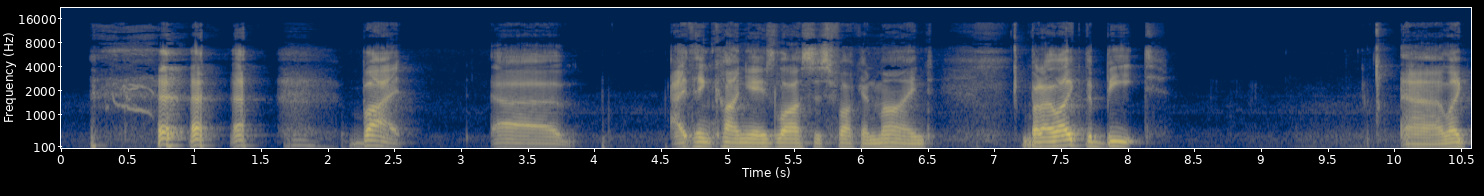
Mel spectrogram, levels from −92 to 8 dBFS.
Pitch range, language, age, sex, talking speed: 95-110 Hz, English, 30-49, male, 95 wpm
